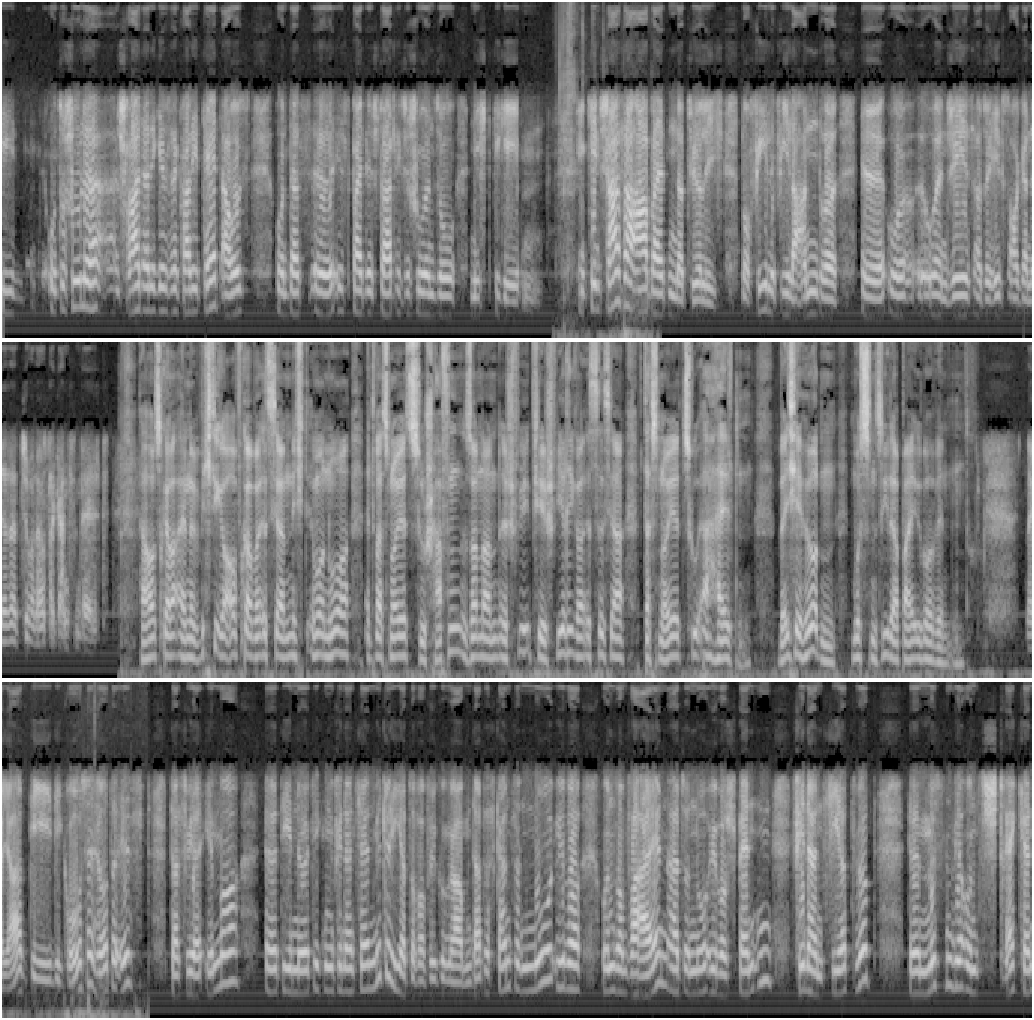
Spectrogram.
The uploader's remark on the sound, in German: In einem Telefoninterview.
